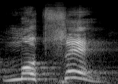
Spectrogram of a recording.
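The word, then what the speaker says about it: מוֹצֵא: Y fíjese bien que la primera pronunciación tiene kametz, matzá. Por eso se lee con A. Pero la siguiente tiene holem. Por eso se lee con O, motzé.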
